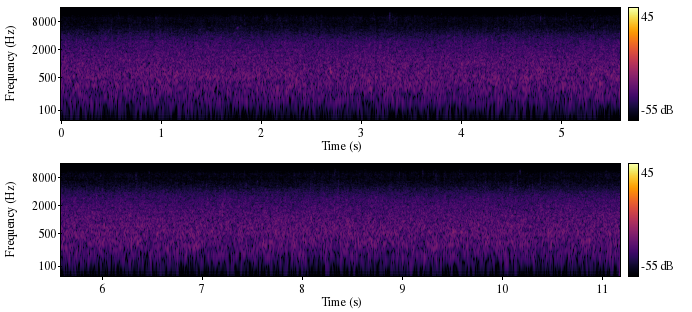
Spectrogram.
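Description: Shallow river running over a gravel bed: a steady rush of flowing water.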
